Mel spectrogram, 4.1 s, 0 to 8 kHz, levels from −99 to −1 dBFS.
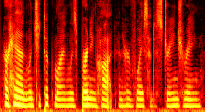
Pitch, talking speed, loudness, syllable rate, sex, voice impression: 175 Hz, 235 wpm, -19 LUFS, 5.0 syllables/s, female, feminine, adult-like, slightly soft, calm, reassuring, slightly sweet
